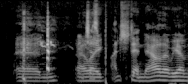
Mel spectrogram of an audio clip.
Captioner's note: laughs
